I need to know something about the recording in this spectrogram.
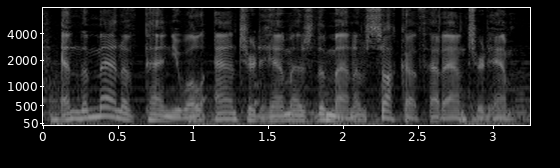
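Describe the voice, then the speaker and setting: A man narrating a dramatized scripture recording in a solemn, measured storytelling manner. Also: medium pitch, big pitch swings, music in the background.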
